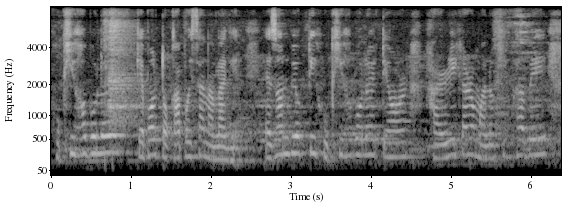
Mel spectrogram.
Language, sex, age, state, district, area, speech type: Assamese, female, 30-45, Assam, Dibrugarh, rural, spontaneous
